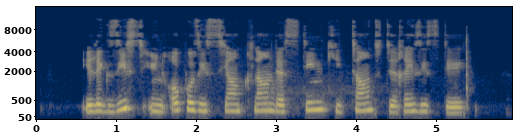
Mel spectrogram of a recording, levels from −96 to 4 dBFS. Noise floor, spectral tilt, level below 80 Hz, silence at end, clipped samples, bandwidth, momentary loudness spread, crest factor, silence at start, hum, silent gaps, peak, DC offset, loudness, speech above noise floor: -75 dBFS; -5 dB/octave; -70 dBFS; 0.55 s; under 0.1%; 11.5 kHz; 6 LU; 18 dB; 0.6 s; none; none; -8 dBFS; under 0.1%; -25 LUFS; 50 dB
